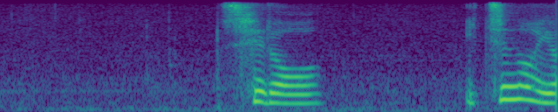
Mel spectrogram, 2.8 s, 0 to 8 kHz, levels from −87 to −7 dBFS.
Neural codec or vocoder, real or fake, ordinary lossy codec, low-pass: none; real; none; 7.2 kHz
